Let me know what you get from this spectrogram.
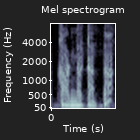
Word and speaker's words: Karnataka: In the quiet villages of Karnataka, where ancient traditions and modern life intertwine. – Wait, why did you change your accent just for that one? – That's how you say it. Karnakata.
